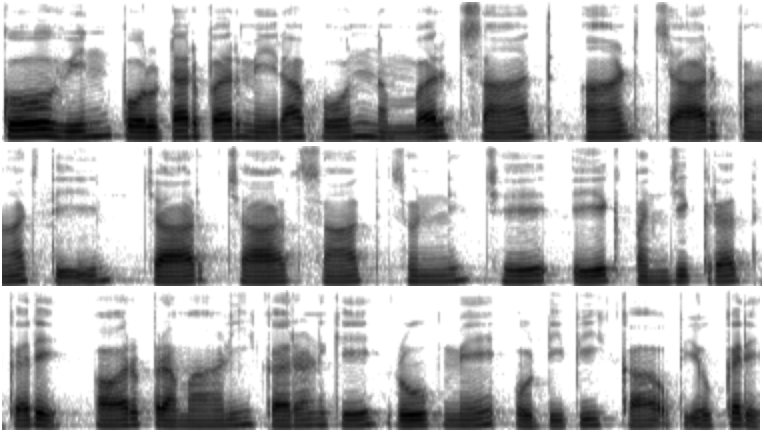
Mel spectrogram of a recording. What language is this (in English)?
Hindi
